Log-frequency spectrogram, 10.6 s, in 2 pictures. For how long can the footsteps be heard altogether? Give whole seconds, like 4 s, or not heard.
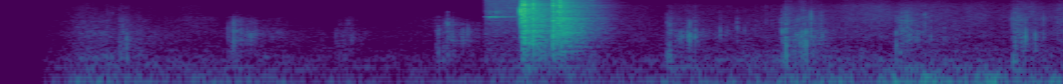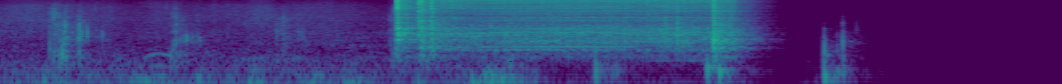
9 s.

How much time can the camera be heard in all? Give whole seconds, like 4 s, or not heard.
2 s.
